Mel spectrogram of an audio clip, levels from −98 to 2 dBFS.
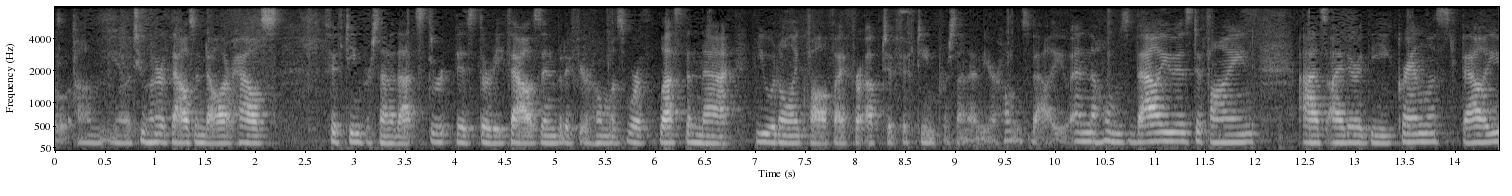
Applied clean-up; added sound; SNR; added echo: none; none; none; none.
